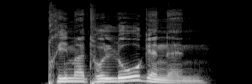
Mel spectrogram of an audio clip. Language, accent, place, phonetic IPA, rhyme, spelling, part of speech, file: German, Germany, Berlin, [pʁimatoˈloːɡɪnən], -oːɡɪnən, Primatologinnen, noun, De-Primatologinnen.ogg
- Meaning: plural of Primatologin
